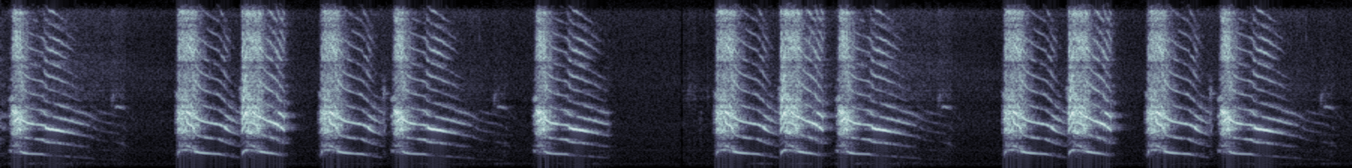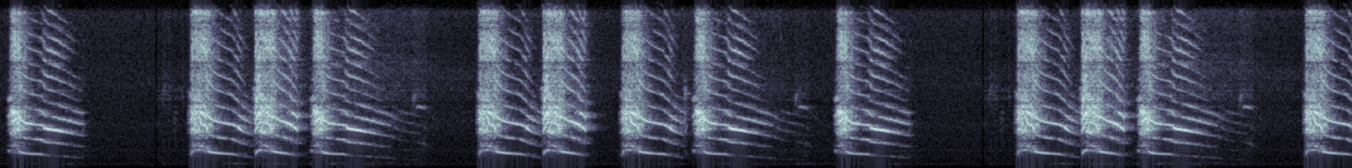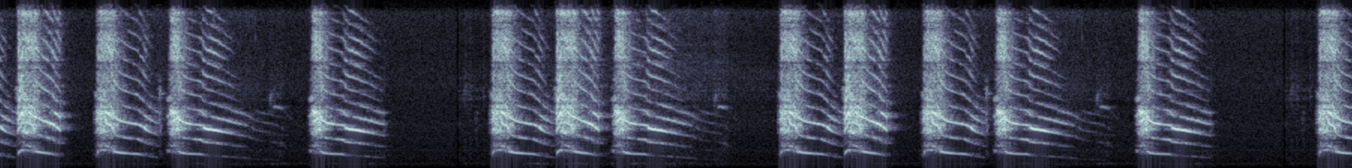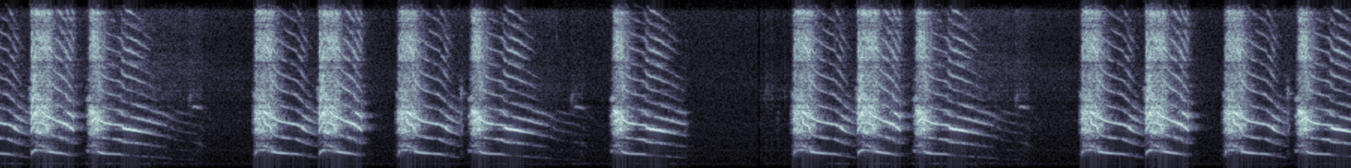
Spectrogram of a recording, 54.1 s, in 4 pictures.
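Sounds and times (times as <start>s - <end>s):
jackal yelping wails: 0.0s - 1.0s, 1.8s - 6.2s, 7.1s - 9.3s, 10.0s - 14.4s, 15.4s - 17.6s, 18.3s - 22.7s, 23.6s - 31.0s, 31.9s - 39.2s, 40.2s - 47.5s, 48.4s - 54.0s.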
